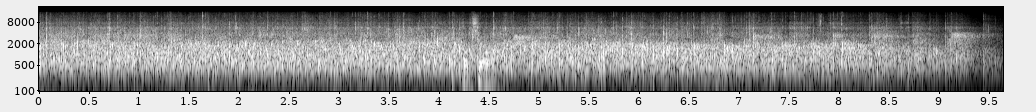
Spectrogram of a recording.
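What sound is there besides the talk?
audience applause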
